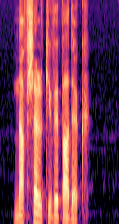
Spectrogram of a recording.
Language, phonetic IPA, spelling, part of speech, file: Polish, [na‿ˈfʃɛlʲci vɨˈpadɛk], na wszelki wypadek, adverbial phrase, Pl-na wszelki wypadek.ogg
